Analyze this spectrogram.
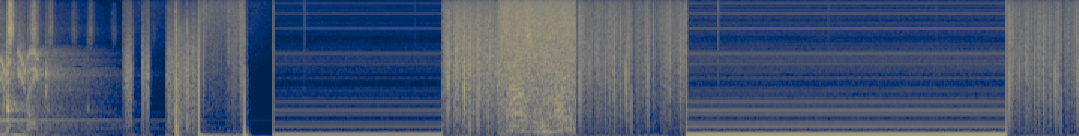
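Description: Soundtrack music fading out, then a few clicks, and a steady low electronic buzzing tone that stops abruptly. After a brief rushing noise, a louder buzzing tone holds for nearly three seconds and cuts off suddenly.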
